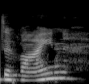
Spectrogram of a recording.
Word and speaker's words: Devine: It's called Divine. It's spelled Devine, and it represents this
